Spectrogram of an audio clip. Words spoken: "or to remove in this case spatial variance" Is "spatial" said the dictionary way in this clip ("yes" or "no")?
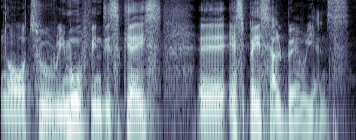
no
